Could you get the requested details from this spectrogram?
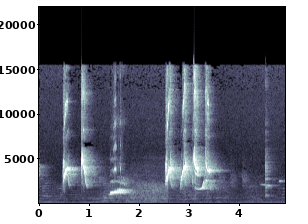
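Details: White-rumped shama answering a lure recording with short sharp whistled notes and buzzy rising phrases in two bursts, separated by quiet pauses.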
